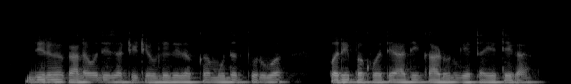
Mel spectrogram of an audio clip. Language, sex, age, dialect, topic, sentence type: Marathi, male, 31-35, Standard Marathi, banking, question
